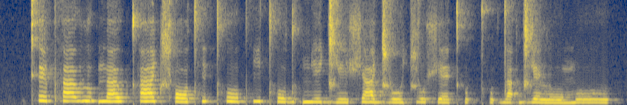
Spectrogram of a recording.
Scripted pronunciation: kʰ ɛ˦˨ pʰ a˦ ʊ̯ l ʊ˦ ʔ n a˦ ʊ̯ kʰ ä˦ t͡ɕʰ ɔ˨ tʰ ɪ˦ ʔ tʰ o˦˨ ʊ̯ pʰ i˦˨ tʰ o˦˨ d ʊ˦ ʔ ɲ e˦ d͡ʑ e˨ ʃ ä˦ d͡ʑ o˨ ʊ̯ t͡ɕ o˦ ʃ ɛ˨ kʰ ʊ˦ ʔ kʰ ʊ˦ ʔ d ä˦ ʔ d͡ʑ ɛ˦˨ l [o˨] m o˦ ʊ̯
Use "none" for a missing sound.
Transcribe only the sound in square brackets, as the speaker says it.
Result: o˨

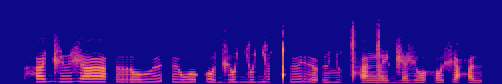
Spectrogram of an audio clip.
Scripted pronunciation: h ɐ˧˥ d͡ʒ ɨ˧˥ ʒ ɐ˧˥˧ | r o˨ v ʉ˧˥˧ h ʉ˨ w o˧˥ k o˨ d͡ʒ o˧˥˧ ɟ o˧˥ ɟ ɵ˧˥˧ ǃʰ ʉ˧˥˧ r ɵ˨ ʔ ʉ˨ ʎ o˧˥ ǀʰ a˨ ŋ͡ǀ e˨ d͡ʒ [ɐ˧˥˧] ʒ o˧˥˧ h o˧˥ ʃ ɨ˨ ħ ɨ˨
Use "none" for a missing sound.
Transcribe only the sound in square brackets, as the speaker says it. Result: ɐ˧˥˧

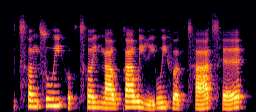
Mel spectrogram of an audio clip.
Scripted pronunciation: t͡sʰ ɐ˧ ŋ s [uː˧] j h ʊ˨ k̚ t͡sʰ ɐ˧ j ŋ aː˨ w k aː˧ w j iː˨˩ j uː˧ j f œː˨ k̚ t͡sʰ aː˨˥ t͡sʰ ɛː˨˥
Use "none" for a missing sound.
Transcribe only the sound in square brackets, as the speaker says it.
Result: uː˧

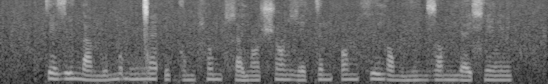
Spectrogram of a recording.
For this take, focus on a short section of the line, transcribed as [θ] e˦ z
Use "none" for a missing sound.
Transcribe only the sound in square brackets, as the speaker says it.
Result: t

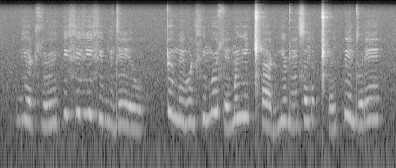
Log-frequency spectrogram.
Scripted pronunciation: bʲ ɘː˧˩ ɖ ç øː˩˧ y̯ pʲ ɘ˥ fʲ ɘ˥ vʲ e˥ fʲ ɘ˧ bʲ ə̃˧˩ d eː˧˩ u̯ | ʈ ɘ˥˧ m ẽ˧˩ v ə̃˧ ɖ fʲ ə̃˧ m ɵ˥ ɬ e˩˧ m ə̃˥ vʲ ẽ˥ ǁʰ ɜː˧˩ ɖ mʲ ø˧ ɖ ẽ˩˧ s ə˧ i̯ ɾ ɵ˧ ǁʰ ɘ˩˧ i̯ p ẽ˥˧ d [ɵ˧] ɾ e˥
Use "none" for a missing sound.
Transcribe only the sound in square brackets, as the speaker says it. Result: ɵ˧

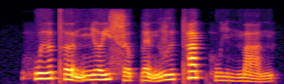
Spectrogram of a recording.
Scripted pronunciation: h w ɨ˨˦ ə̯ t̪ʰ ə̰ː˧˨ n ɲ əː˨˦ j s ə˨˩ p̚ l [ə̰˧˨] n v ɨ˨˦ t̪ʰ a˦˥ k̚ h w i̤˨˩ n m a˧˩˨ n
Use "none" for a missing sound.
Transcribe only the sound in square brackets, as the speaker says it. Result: ɛ̰˧˨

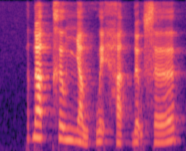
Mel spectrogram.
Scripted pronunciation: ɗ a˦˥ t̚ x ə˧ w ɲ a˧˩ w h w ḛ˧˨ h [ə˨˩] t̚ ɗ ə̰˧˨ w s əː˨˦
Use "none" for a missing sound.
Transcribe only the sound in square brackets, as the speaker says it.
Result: a˨˩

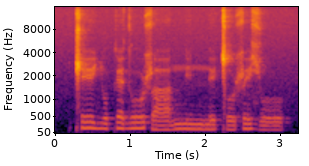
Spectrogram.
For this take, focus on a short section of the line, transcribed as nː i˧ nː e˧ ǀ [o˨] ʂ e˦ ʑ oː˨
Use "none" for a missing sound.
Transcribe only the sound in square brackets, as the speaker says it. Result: o˨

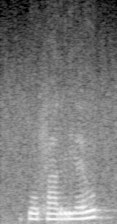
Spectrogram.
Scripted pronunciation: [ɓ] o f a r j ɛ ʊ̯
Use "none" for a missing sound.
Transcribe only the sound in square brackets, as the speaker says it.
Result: p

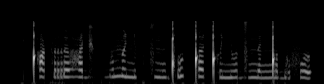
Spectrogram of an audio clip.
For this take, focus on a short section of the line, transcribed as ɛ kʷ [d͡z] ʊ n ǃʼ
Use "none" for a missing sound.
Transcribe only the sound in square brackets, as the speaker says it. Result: t͡s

